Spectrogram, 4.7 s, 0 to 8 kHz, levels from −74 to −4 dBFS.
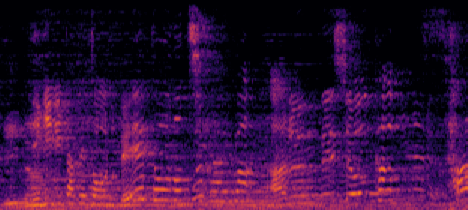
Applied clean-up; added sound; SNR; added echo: none; Wind instrument, woodwind instrument; 12 dB; reverberation time 0.8 s.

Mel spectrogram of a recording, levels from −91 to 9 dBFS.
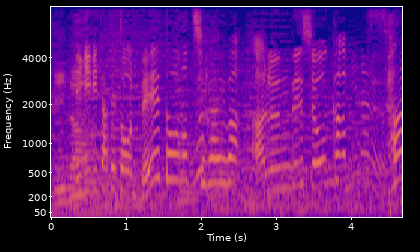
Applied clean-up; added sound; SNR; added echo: none; none; none; none.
